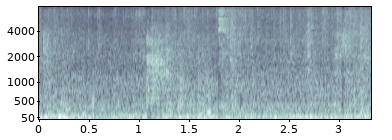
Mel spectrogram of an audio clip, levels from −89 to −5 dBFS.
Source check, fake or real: real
